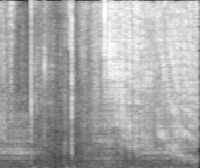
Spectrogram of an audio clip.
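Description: Washi tape being peeled off its roll: a few faint clicks, then from about halfway a tearing hiss that grows louder as the strip is pulled out.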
